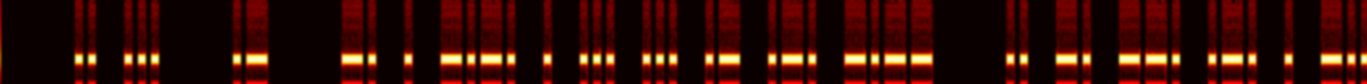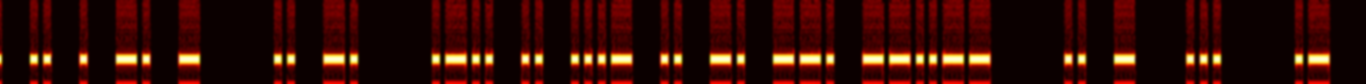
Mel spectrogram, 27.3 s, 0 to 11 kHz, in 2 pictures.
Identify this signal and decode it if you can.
Morse code, heard as a keyed tone, about 18 wpm, spaced as for 15 wpm, 1000 Hz. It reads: IS A NECESSARY INGREDIENT IN LIVING, IT S A
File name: qotdfiles / 15wpm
